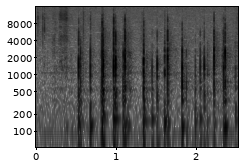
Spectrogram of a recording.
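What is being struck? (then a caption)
Plastic candy tub lid. Long fingernails of both hands tap and scratch the hollow-sounding lid of a large printed Haribo plastic candy tub, held up and then laid flat. After a quiet start, about fourteen short, dry clicks and scrapes follow in quick succession, each with a low hollow knock under a brief bright tick and almost no ring.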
